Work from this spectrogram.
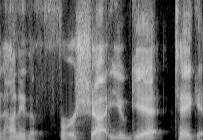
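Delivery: whispered, hushed. Retelling his whisper to his daughter as the bear sits: imitating his own whisper. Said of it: "I whispered to her".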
